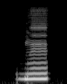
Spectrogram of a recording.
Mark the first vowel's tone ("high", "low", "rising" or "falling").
high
